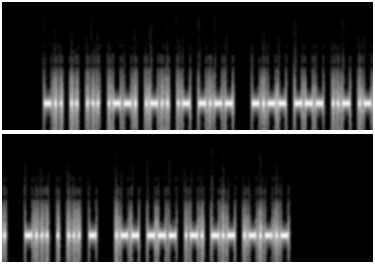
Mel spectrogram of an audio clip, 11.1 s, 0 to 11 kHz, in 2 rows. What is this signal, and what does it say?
Morse code, heard as a keyed tone, about 30 wpm, 700 Hz. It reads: DISPLAY YOUR BEST WORK.
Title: Sentences from Top 1200 Words 30wpm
